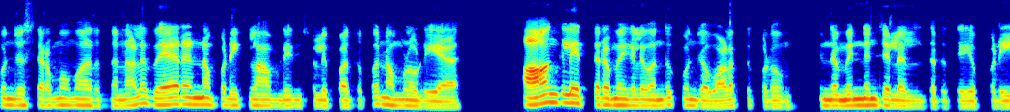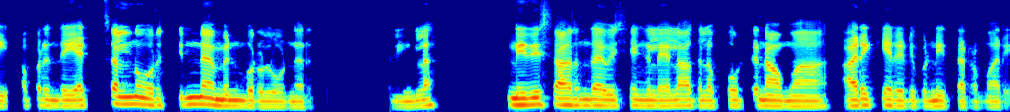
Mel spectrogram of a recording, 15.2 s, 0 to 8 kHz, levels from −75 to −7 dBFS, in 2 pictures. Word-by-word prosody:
கொஞ்சம் 125 -1 -2
சிரமமா 125 0 -2
இருந்ததுனால 115 +4 -3
வேற 140 +2 +5
என்ன 135 0 +3
படிக்லாம் 120 -1 -1
அப்டின்னு 115 0 -6
சொல்லி 110 -2 -3
பாத்தப்ப 110 +7 -5
நம்மளுடைய 110 -4 0 0.7
ஆங்கில 170 +1 +6
திறமைகள 125 -3 +1
வந்து 115 +4 -2
கொஞ்சம் 115 -4 -2
வளத்துக்கணும், 105 -2 -5 0.2
இந்த 115 - +2
மின்னஞ்சல் 120 -1 +2
எழுதுறது 105 0 -8
எப்டி, 105 0 -3 0.2
அப்புறம் 115 +1 -5
இந்த 110 - -1
Excelனு 145 +5 +2
ஒரு 120 - -3
சின்ன 135 0 +4
மென்பொருள் 110 -3 -1
ஒண்ணு 95 0 -5
இருக்கு, 95 - -26 0.4
சரிங்களா? 100 +4 -3 0.6
நிதி 130 +1 +6
சார்ந்த 120 -2 +2
விஷயங்களெல்லாம் 110 0 -1
அதுல 110 0 -3
போட்டு 115 0 -4
நாம 105 -1 +2 0.5
அறிக்கை 120 +1 +3
ரெடி 105 -1 -3
பண்ணி 105 0 -1
தர்ற 100 -1 -5
மாரி, 95 0 -6
115 Hz, 155 wpm, -24 LUFS, 105-125 Hz, 0.7 s, ஆங்கில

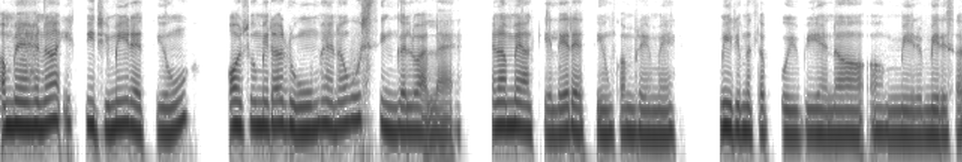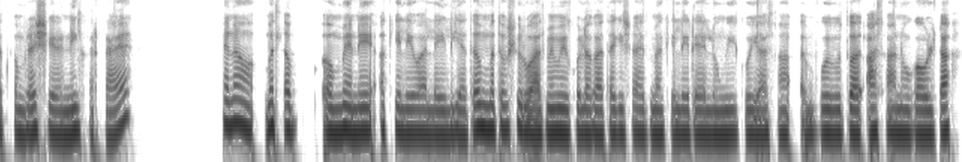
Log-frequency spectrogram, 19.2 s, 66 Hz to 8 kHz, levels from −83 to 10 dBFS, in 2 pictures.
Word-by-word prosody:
अ, - - +1
मैं 195 +1 +7
है 195 - +7
ना 210 +4 +5
एक 210 - -7
पीजी 190 -5 +1
में 185 +3 +5
ही 200 - +4
रहती 170 -2 -1
हूँ। 175 +9 +1 0.4
और 200 0 +5
जो 195 +2 -1
मेरा 195 0 +4
रूम 180 -1 +3
है 200 -1 +3
ना 190 +2 +1
वो 225 +3 +2
सिंगल 175 -6 0
वाला 80 - -1
है। 75 - -4
है 175 +2 -9
ना, 195 0 +5
मैं 195 -1 +5
अकेले 165 -2 -1
रहती 165 -3 -2
हूँ 155 +1 +1
कमरे 160 -1 0
में। 150 +1 0 0.5
मेरी 180 -2 +4
मतलब 165 -1 -1
कोई 155 -1 -1
भी 160 0 -2
है 155 - +1
ना 150 0 0
अ, 165 - -7
मेरे 150 -1 -1
मेरे 150 0 0
साथ 155 - -6
कमरा 160 0 -1
शेयर 155 -2 -2
नहीं 155 +2 +2
करता 150 -2 -10
है। 190 - -3 1.0
है - - +2
ना? 200 -4 +2
मतलब 180 -2 -1 0.3
अ, 165 - +1
मैंने 165 0 +3
अकेले 160 -2 -2
वाला 155 -1 -1
ही 150 - 0
लिया 155 0 -1
था। 175 +4 0
मतलब 175 -1 +3
शुरुआत 165 -3 0
में 160 - +3
मेरे 160 -1 +3
को 160 0 -6
लगा 155 0 0
था 155 - -2
कि 155 - -2
शायद 155 0 -5
मैं 155 0 0
अकेले 155 0 -3
रह 155 -1 0
लूँगी 150 0 +1
कोई 155 0 -2
आसा 155 -1 -5
वही 155 0 -2
होत 155 +1 -3 0.2
आसान 165 0 -1
होगा 155 0 -1
उल्टा 155 +2 0
160 Hz, 230 wpm, -19 LUFS, 155-180 Hz, 1.0 s, मैं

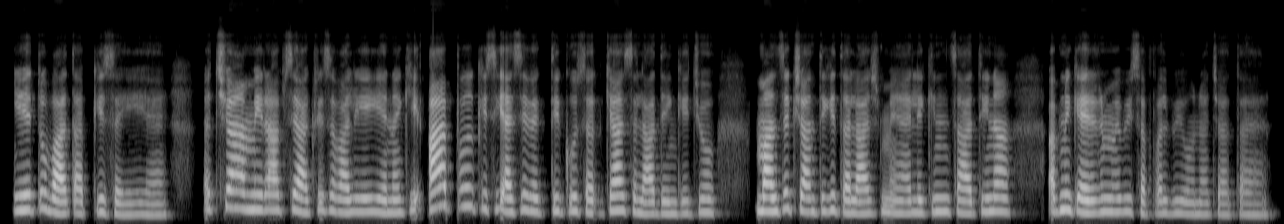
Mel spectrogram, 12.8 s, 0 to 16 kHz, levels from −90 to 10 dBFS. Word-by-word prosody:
ये 245 +1 +4
तो 275 - 0
बात 195 -4 +5
आपकी 195 +2 -2
सही 180 -2 -6
है। 175 -1 -7 0.5
अच्छा 275 +1 +3
मेरा 250 0 +2
आपसे 250 +1 -1
आख़िरी 210 -2 +1
सवाल 215 -3 0
यही 220 0 0
है 205 - +1
ना 205 0 0
कि - - -2
आप 305 +3 +7 0.2
किसी 260 -1 -7
ऐसे 245 +4 -4
व्यक्ति 220 0 -3
को 235 - 0
स 210 -2 -1
क्या 240 0 +4
सलाह 190 -3 +1
देंगे, 190 0 -4
जो 210 +2 -5 0.4
मानसिक 230 +3 +5
शांति 225 -2 0
की 245 - -1
तलाश 195 -1 +1
में - - -3
है 195 0 -2
लेकिन 220 +2 -2
साथ 195 0 0
ही 220 - -1
ना, 225 -1 +1 0.4
अपने 250 +2 +2
कैरियर 210 -2 +4
में 215 - -3
भी 220 - -4
सफल 195 -1 -5
भी 200 +1 -7
होना 180 -1 -7
चाहता 175 0 -10
है? 175 0 -11
215 Hz, 205 wpm, -22 LUFS, 195-235 Hz, 0.5 s, आप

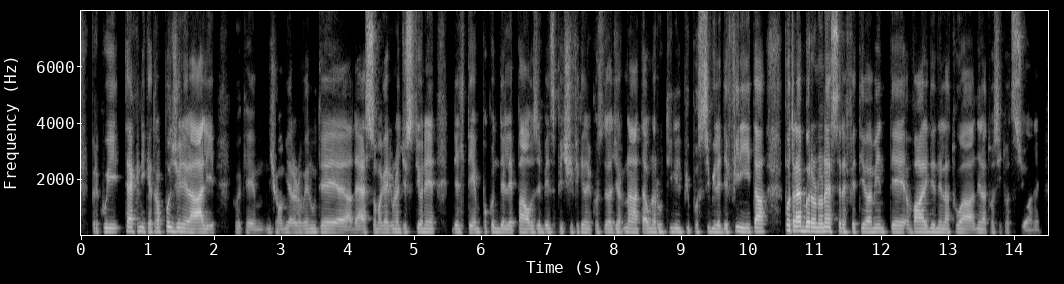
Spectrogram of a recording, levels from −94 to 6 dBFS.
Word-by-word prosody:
per - - -9
cui 130 0 -2
tecniche 145 -2 +1
troppo 135 +3 -1
generali 120 -4 +4 0.2
come 115 -2 -15
che, 110 0 -8 0.2
diciamo, 120 -2 -8
mi 115 - -9
erano 115 +1 -4
venute 120 0 -2
adesso, 110 +2 +2
magari 115 0 -3
una 120 0 -3
gestione 120 0 +2 0.2
del 120 -2 -7
tempo 120 0 -5
con 125 +1 -6
delle 115 -1 -3
pause 120 0 0
ben 120 0 -5
specifiche 120 +1 -4
nel 120 -1 -3
corso 120 +1 -10
della 120 -1 -2
giornata, 120 -1 0
una 125 +1 -2
routine 130 +1 -5
il 125 - -3
più - - -10
possibile 125 -1 0
definita, 135 +1 +2 0.3
potrebbero 160 -5 +7
non 140 +1 +4
essere 145 -2 +4
effettivamente 125 -1 -2
valide 125 0 +2
nella 120 -1 -2
tua 115 -2 -1
nella 115 0 -4
tua 115 - -15
situazione. 100 -4 -6
120 Hz, 175 wpm, -23 LUFS, 115-130 Hz, 0.3 s, potrebbero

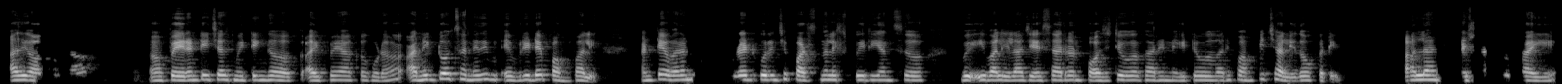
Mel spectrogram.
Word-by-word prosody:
అది 205 - +5
కాకుండా 225 +5 -4 1.0
ఆహ్, 185 0 -1
పేరెంట్ 200 +1 +6
టీచర్ 215 0 +2
మీటింగు 200 +1 0 0.4
అయిపోయాక 195 +1 -2
కూడా, 175 0 -4 0.3
అనెక్‌‌‌డోట్స్ 245 +5 +3
అనేవి 215 +3 0 0.3
ఎవ్రీడే 215 +4 +2
పంపాలి. 180 0 -1 0.5
అంటే, 195 +4 0
ఎవరైనా 215 +2 +1 0.3
స్టూడెంట్ 210 +2 +2
గురించి 215 +2 +4
పర్సనల్ 200 +3 +1
ఎక్స్‌పీరియన్సు, 205 -1 -2 0.5
వి 195 - +6
ఇవాళ 200 -1 +3
ఇలా 195 0 +1
చేసారు 190 +2 0
అని 195 - -4
పాజిటివ్‌గా 200 +3 +1
గాని, 190 0 -2
నెగెటివ్‌గా 190 +2 -2
గాని 200 +2 -6
పంపించాలి 200 -1 -1
ఎదో 195 - +1
ఒకటి. 175 - -5 0.8
అలాంటి 215 -1 +4
సెష్‌న్స్ 190 - -6
ఉంటాయి. 175 - -1
200 Hz, 125 wpm, -23 LUFS, 190-215 Hz, 1.0 s, పేరెంట్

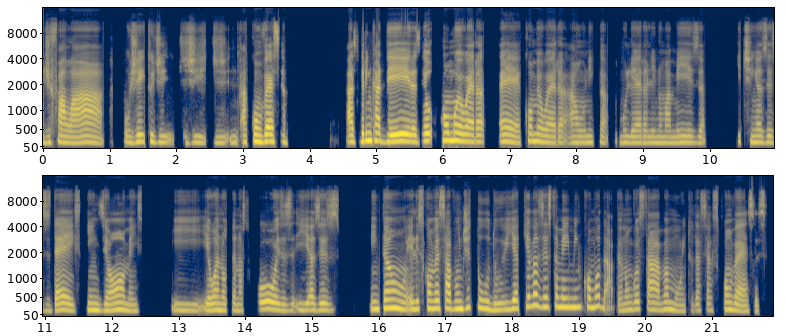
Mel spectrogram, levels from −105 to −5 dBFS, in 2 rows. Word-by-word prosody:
de 160 0 -4
falar, 155 -2 +1 0.3
o 155 - -5
jeito 180 +3 0
de 160 0 -6 0.2
de 155 +1 -6
de 155 +1 -8
a 165 - 0
conversa, 185 +1 +5 1.0
as 175 -1 +2
brincadeiras, 190 -2 +7
eu 195 +1 +6
como 210 0 +6
eu 190 -1 +5
era 175 0 +2 0.3
é, 175 -3 +1
como 195 -1 0
eu 175 -2 0
era 155 -1 -4
a 160 0 -6
única 160 0 -7 0.2
mulher, 155 0 -6
ali, 155 0 -7
numa 155 0 -6
mesa, 155 0 -6 0.5
que 175 - -10
tinha 165 -1 -5
às 155 - -9
vezes 150 -2 -7
10, 160 -2 -1 0.2
15 170 -2 -1
homens, 165 -2 -1 0.5
e 160 -1 -8
eu 165 +1 +1
anotando 165 -2 -4
as 155 - -13 0.2
coisas, 185 -5 +1
e 170 0 -5
às 170 -1 -3
vezes 170 0 -3 0.5
então, 200 0 +3
eles 190 +1 -1
conversavam 205 -1 +1
de 220 +4 0
tudo, 180 -6 -1
e 185 +3 0
aquilo 260 +7 -1
às 290 - -1
vezes 250 -2 -2
também 245 -1 +1
me 240 0 +2
incomodava, 245 -1 -3
eu 155 - -9
não 170 +1 -5
gostava 185 -1 -3
muito 150 -4 -6
dessas 160 +1 -13
conversas. 150 -6 -3
170 Hz, 160 wpm, -17 LUFS, 160-190 Hz, 1.0 s, brincadeiras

